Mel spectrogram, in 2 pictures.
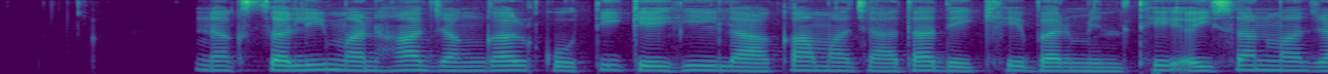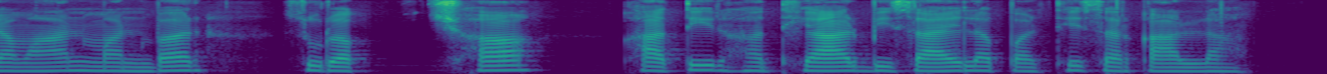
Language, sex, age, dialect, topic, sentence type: Chhattisgarhi, female, 18-24, Western/Budati/Khatahi, banking, statement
